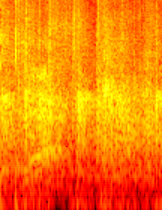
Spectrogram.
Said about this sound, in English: That ought to get a hand clap.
